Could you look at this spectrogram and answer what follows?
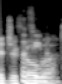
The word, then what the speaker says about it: Jacoba: Jacoba? It's like Jacob, good. – But with an A. – Yeah, Jacoba.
